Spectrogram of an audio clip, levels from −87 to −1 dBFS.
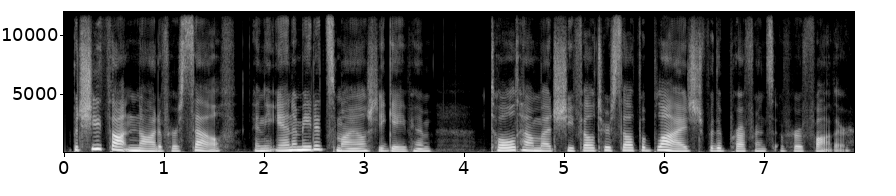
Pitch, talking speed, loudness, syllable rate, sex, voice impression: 210 Hz, 195 wpm, -16 LUFS, 5.5 syllables/s, female, feminine, slightly adult-like, slightly intellectual, slightly elegant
